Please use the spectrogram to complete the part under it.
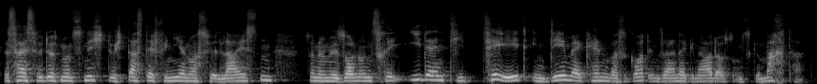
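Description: Male preacher, high-pitched, emphatic, stretches key phrases. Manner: emphatic, varies loudness, slows for stress. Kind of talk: sermon.

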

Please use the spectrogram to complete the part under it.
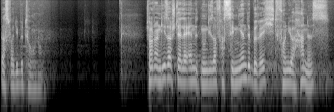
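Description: A man's voice: mid-range voice, moderate pace. A pastor preaching to his congregation, explaining scripture in an earnest way and lifting his voice with emphasis when he quotes the text. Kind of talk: sermon. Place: church hall. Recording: long church-hall reverb.

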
